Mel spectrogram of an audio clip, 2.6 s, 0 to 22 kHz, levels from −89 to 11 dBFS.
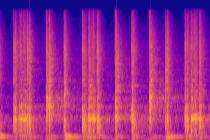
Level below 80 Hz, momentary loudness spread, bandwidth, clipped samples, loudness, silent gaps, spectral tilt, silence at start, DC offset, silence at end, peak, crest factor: -38 dBFS; 3 LU; 16.5 kHz; under 0.1%; -16 LUFS; none; -3.5 dB/octave; 0 s; under 0.1%; 0 s; 0 dBFS; 16 dB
